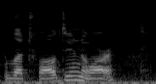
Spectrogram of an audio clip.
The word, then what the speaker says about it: L'Étoile du Nord: That is the Star of the North, which in French is pronounced L'Étoile du Nord.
